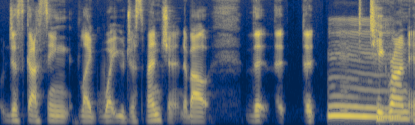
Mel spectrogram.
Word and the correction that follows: Tigray: Is that right? Is that how you say it? – Tigray region.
